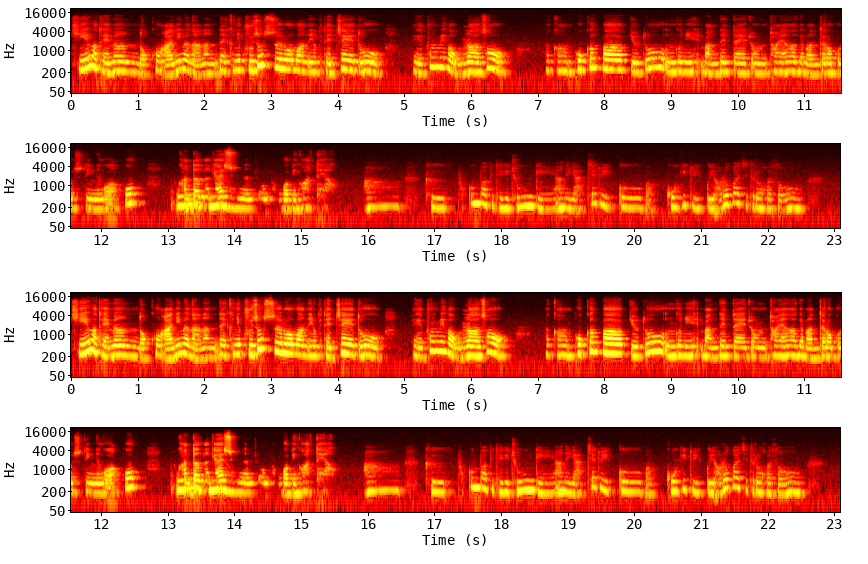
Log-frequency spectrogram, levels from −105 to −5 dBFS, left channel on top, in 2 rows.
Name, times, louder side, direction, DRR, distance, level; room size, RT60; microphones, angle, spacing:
voice 1, 0.0-4.6 5.1-6.5 7.3-12.5 13.2-15.5, right 3 dB, 65° right, 1.4 m, -30 dB
voice 2, 13.1-14.3 15.9-22.5, right 2 dB, 30° right, 0.8 m, -36 dB
10.0 x 6.9 x 2.7 m
head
